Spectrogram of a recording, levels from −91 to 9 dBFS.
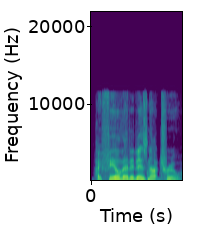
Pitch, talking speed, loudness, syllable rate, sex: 160 Hz, 230 wpm, -16 LUFS, 4.4 syllables/s, male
